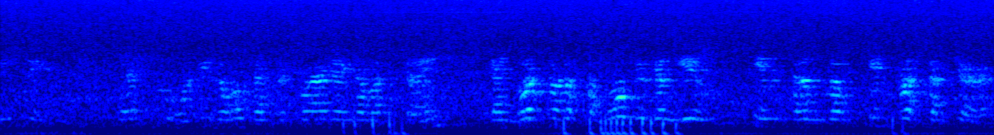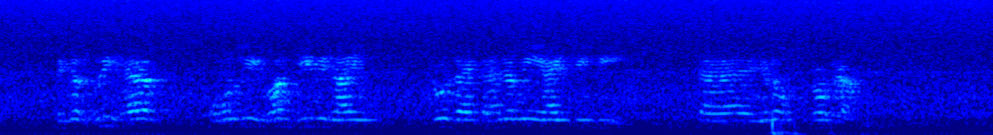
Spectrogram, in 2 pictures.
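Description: An elderly man speaks calmly over an online call, faint and thin.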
